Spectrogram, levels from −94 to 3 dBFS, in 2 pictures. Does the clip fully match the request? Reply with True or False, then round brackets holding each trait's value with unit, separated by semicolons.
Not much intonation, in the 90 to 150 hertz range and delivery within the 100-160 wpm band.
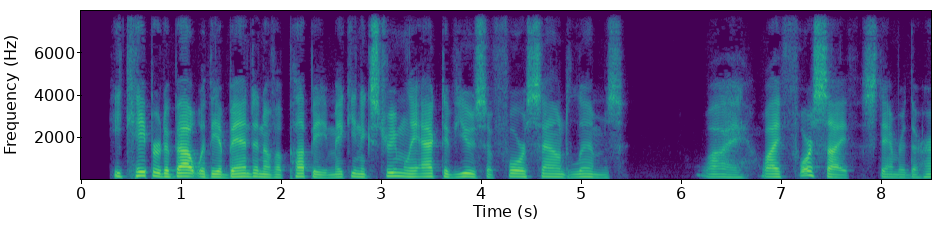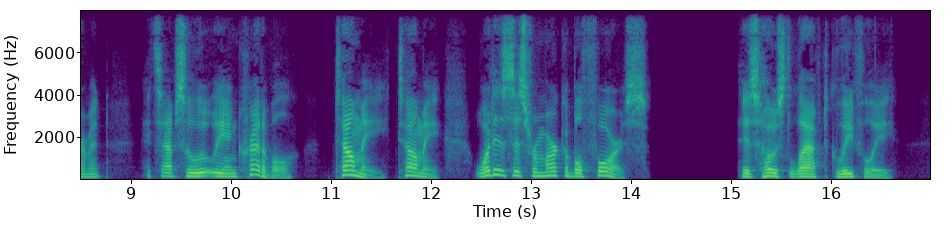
False (3.9 semitones; 135 Hz; 140 wpm)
